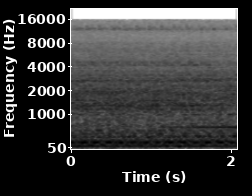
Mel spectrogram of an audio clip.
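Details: Ford Ranger diesel at idle with the engine acoustic insulation fitted: even, muffled idle with a steady rhythm and no knocks or rattles; the engine sounds healthy and quiet.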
